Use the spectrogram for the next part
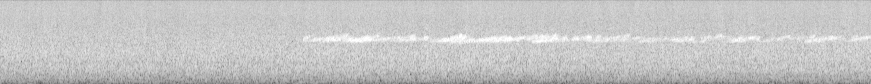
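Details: Frogs calling beside a river in a forest, a steady trilling band of calls entering after a few seconds of plain rushing water and continuing, pulsing slightly, over the constant broadband roar of the flowing river.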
